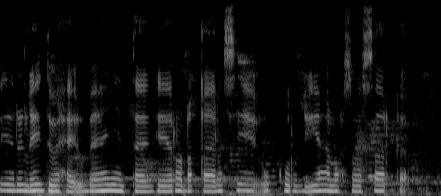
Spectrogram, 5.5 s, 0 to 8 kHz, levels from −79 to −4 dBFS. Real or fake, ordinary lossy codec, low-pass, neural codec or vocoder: real; none; none; none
